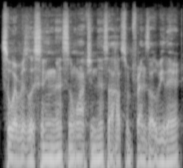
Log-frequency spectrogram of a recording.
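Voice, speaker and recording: A man's voice: a bass voice, flat delivery, rapid-fire, dark tone. A man hosting a podcast, playful and teasing in casual chat. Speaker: podcast host.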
